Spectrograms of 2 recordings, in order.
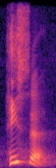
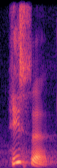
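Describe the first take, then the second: No difference in how they are said.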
